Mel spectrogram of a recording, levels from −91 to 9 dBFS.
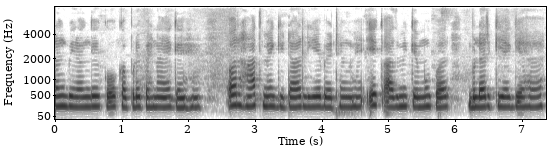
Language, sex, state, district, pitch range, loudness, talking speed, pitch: Hindi, female, Jharkhand, Palamu, 225-235 Hz, -16 LUFS, 180 wpm, 230 Hz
